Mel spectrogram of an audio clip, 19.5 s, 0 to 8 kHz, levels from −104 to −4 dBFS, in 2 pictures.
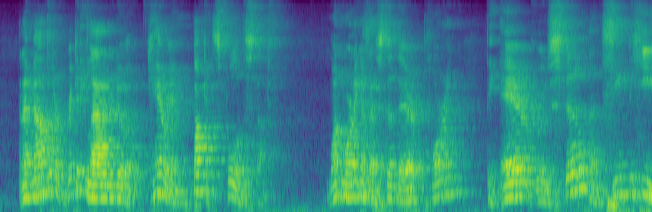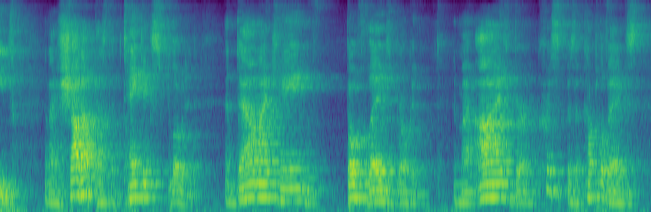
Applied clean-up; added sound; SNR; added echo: none; none; none; reverberation time 1.0 s.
